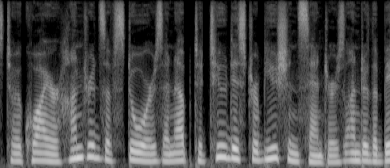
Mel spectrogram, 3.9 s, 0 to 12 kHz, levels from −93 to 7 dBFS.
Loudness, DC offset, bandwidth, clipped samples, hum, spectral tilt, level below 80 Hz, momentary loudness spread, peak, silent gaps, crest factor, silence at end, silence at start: -20 LUFS; under 0.1%; 12 kHz; under 0.1%; none; -6 dB/octave; -54 dBFS; 4 LU; -6 dBFS; none; 14 dB; 0 s; 0.05 s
